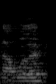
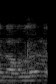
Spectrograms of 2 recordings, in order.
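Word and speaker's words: Inaamulhaq: मेरा नाम बड़ा बिगड़ता जा रहा है। मैं शहर में नाम कमाने आया था, कभी स्पेलिंग और कभी प्रोनाउंसिएशन। मेरा नाम इनामुलक है एंड आई एम नॉट a tourist. My name is Anamulak and I am not a tourist, so please make a correction.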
